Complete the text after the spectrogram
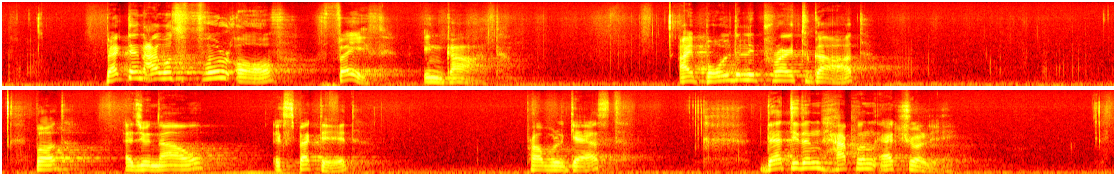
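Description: A man speaks calmly into a microphone in pauses, in a room with a slight echo.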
